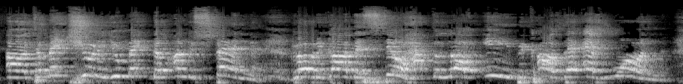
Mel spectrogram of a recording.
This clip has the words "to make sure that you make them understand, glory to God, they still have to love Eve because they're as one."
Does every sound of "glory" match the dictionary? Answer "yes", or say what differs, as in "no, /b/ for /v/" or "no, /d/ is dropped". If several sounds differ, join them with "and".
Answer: no, /ɹ/ is dropped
